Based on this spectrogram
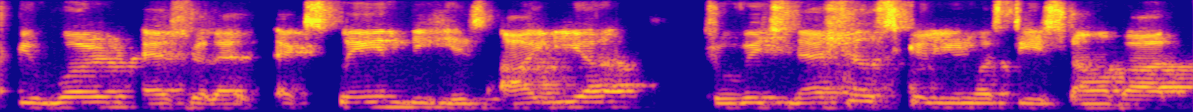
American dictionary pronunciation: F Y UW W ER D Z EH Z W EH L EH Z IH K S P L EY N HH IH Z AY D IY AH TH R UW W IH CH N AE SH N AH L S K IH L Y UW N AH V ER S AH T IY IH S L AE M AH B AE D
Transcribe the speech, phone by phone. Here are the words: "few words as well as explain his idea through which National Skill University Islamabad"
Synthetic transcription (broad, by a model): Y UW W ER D EH Z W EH L EH Z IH K S P L EY N HH IH Z AY D IY AH T R UW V IH CH N AE SH N AH L S K IH L Y UW N AH V ER S AH T IY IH S L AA M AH B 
